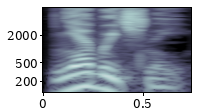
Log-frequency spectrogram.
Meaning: unusual, uncommon
- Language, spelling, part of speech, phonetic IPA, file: Russian, необычный, adjective, [nʲɪɐˈbɨt͡ɕnɨj], Ru-необычный.ogg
